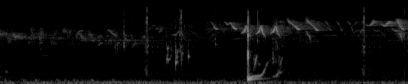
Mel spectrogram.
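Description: A small object splashes into water.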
